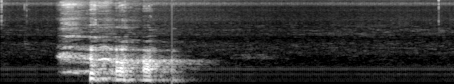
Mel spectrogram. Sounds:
Laughter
